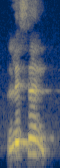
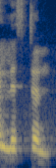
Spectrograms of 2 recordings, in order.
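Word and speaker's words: listen: लिसन ना के लिस्टन, सुनना।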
